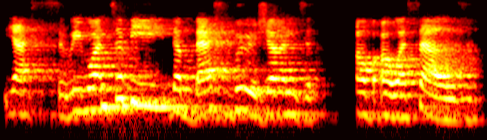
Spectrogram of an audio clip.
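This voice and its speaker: A woman's voice: medium pitch, slow pace. A woman leads a public speaking workshop and puts questions to her listeners. She sounds far from the mic, with a long, roomy reverb around her voice. The sound is dull and lo-fi, with a faint hiss underneath. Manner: engages the audience with direct questions. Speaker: workshop co-presenter. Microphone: online session audio. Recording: dull distant echoey hall sound.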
